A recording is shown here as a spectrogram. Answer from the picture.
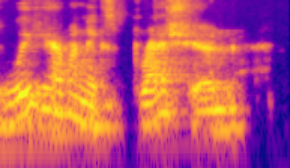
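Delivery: ordinary talk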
